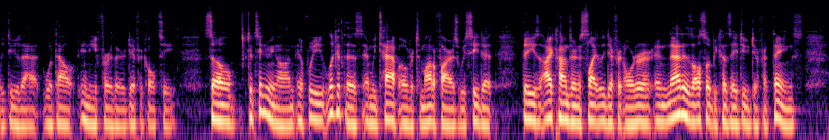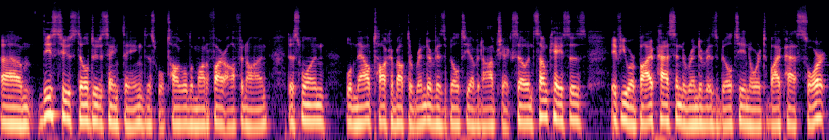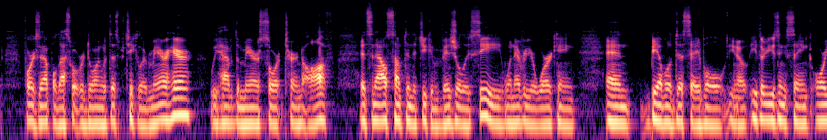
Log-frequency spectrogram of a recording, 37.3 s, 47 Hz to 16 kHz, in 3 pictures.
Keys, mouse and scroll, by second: 2.5 click, 3.6 q, 4.1 click, 5.0 Tab, 13.8 click, 14.2 click, 14.6 click, 14.9 click, 18.0 click, 18.5 click, 31.8-33.1 scroll up 14, 33.2-35.4 scroll down 10.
